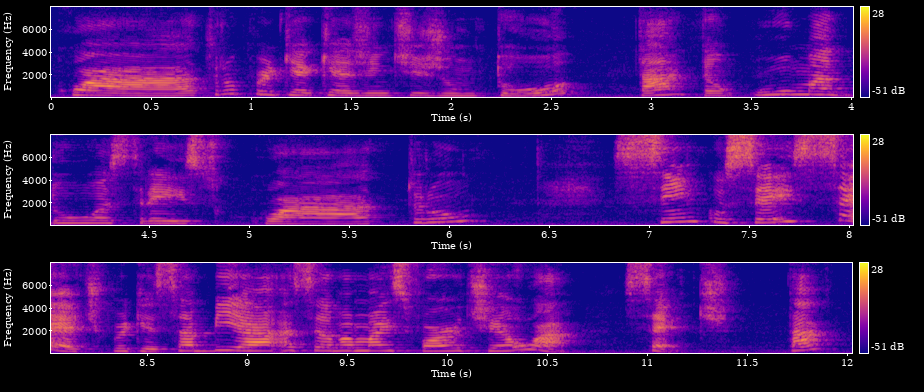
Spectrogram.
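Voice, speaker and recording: A woman's voice: a little high, lively intonation, slow pace, a bit bright. A Brazilian woman teacher explains a lesson step by step, counting aloud and checking in with "tá?" after nearly every point. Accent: Brazilian Portuguese. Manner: patient, step-by-step, frequent "tá?" checks. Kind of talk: online class lecture.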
